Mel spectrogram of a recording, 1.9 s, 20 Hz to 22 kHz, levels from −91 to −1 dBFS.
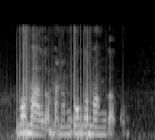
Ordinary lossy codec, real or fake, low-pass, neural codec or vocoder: AAC, 48 kbps; fake; 9.9 kHz; vocoder, 22.05 kHz, 80 mel bands, Vocos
